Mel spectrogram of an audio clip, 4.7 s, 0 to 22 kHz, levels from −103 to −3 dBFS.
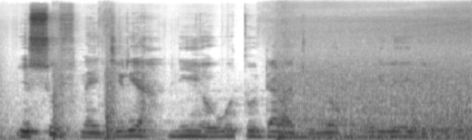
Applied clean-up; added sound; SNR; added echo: none; Fire; 8 dB; none.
